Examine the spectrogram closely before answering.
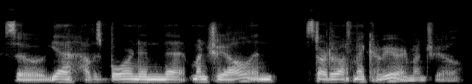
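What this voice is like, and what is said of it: Canadian English accent. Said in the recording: “that doesn't sound like an English accent ... I haven't lost my Canadian accent”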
